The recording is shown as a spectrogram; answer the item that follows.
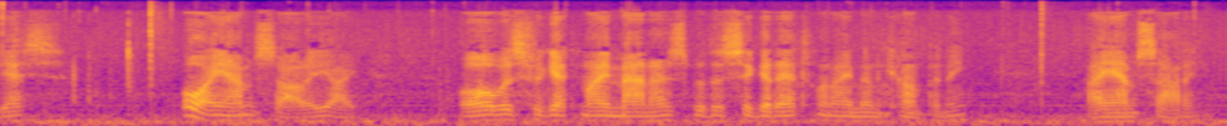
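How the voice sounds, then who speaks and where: A man's voice: lowish voice, fairly even intonation, fairly quick, a bit bright, close to an everyday voice. An actor playing a cocky young man in a radio drama, glib and breezy with mock politeness. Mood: mock-polite. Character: cocky, smooth-talking young working-class man, slyly charming. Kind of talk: 1940s radio acting. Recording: noisy vintage radio recording.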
